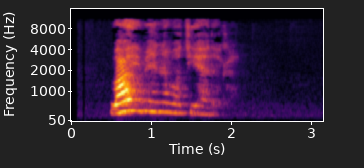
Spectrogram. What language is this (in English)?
Western Frisian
